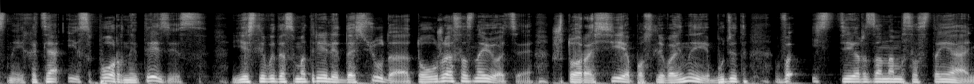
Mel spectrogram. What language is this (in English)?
Russian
